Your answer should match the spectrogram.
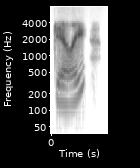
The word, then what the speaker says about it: Gerry: the time was Elbridge Gary and it is pronounced with a hard G and so even to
